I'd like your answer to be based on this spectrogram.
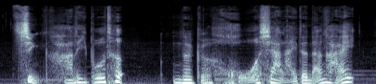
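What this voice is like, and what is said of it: Deliberately lowered, hushed voice. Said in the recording (Chinese): “用一种刻意压低的声音说”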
